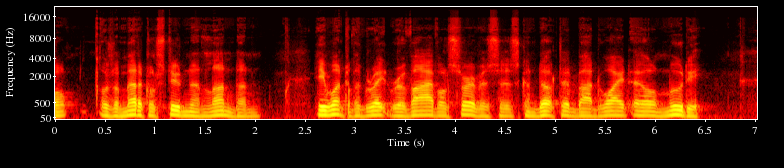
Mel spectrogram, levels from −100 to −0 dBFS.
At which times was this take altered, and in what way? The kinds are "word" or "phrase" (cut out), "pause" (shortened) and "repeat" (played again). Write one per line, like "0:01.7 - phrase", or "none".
0:02.9 - word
